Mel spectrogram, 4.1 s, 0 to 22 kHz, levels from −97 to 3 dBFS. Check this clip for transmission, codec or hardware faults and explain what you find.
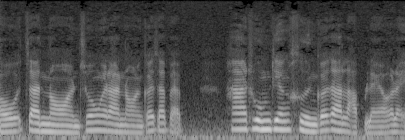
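The speech sounds swirly and hollow from start to finish, with a watery smear through the upper frequencies and consonant onsets that have lost their edges. That degradation is heavier than a single MP3 pass at a bitrate around 128 kbit/s would produce, so the likely cause is generation loss: the audio decoded and re-encoded about ten times. Each new pass quantises on a shifted frame grid, stacking fresh noise and spectral gaps onto the old ones.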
